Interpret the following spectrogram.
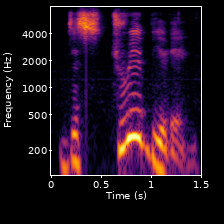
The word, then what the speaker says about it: distributing: So here, distribution is correct, but we have to say as a verb, start distributing. Start distributing. Distributing. Distributing. Yeah. So the stress is on the distributing.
